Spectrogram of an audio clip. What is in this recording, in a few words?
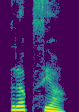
"ತ್ರಪ್ಸ್ಯ", kannada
